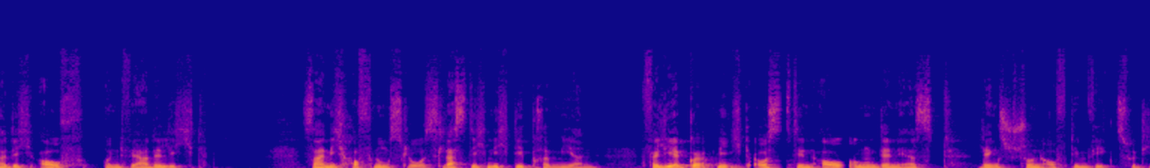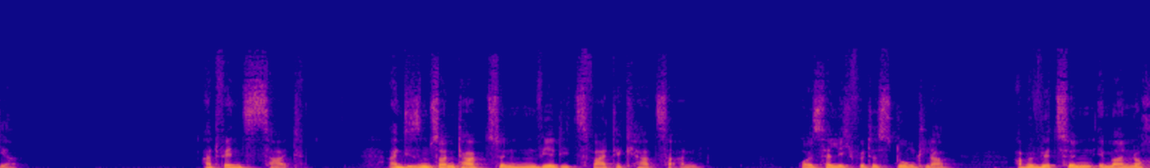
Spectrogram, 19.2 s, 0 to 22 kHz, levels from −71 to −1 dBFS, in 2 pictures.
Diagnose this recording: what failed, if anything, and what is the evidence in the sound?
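Repeated stalls (stutter) from 5.59 to 6.59 s, a network and jitter-buffer problem. Packets kept showing up late, so the buffer ran dry seven times and the receiver stretched the last sound to cover about 250 ms, a quarter of that second. The longest hold is 90 ms. Nothing's lost, but the audio drags and hiccups.

Right after, at 6.98 to 7.15 s, there's a call audio freeze. The sound hangs for 140 ms as a fading continuation, with the last 30 ms gone silent, then resumes where it stopped with nothing missing. It's likely a network hold-up that drained the jitter buffer, adding 140 ms of delay.

Jitter buffer speed-up happens twice: 10.04 to 10.49 s at 114% speed, trimming about 70 ms, and 18.19 to 18.59 s at 108%, trimming about 40 ms. The buffer was holding too much backlog, so the receiver cut out pitch-period-sized slices to catch up. That's why those stretches sound hurried at the same pitch.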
